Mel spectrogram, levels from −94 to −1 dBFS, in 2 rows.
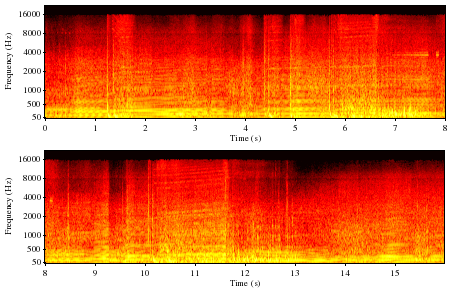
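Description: A call audio freeze runs from 3.23 to 3.35 s: the sound stalls and a fading buzz fills about 100 ms, with no silence. The likely cause is delayed packets draining the jitter buffer. Playback then resumes where it stopped, losing nothing but running 100 ms later.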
